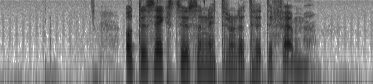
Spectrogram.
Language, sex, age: Swedish, female, 22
